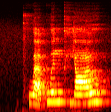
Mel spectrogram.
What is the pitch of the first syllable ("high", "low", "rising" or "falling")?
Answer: low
